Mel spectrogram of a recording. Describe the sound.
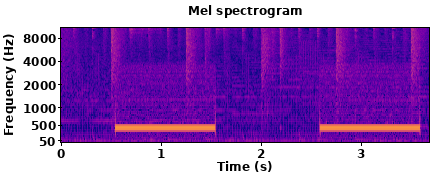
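A telephone line gives a ringback tone while a call is placed: two steady, mid-pitched tones, each lasting about a second, separated by a pause of similar length.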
